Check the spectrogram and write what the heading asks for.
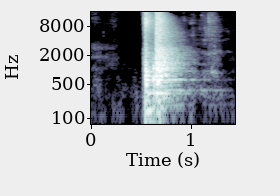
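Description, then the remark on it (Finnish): A mobile phone slips from greasy fingers and drops onto a hard surface with one sharp, bright clatter that rings briefly and fades, followed by a faint small rattle. “Puhelimeni tipahti, minulla niin rasvaiset sormet tästä, tästä.”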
